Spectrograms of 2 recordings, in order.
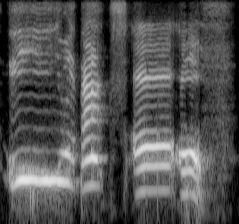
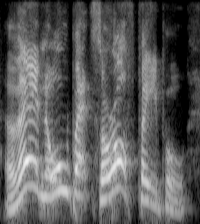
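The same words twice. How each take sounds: First: High, loud, very slow "All bets are off"; drawn-out proclamation. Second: Excited declaration. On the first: Repeats it drawn out. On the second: Hyping the fourth drink. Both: Real, not acted.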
